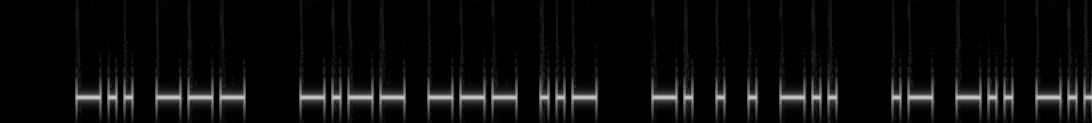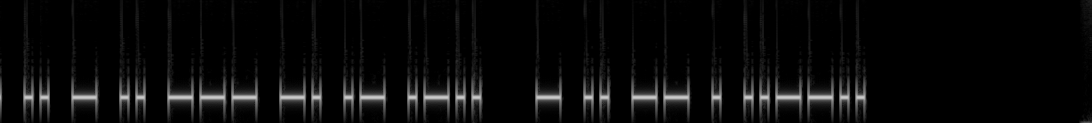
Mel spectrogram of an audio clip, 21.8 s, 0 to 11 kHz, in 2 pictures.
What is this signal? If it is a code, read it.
Morse code, heard as a keyed tone, about 16 wpm, 700 Hz. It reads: DO YOU NEED ADDITIONAL TIME?
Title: Sentences from Top 1000 Words - Review Part 4 - 15wpm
